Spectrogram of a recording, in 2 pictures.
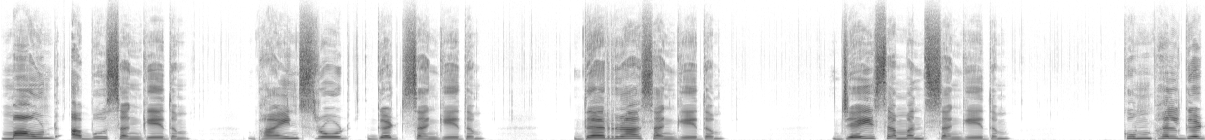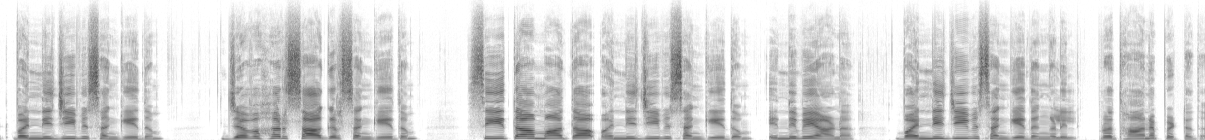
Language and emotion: Malayalam, neutral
